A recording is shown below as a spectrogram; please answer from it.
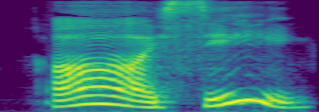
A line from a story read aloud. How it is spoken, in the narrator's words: exclaimed Grimaudan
